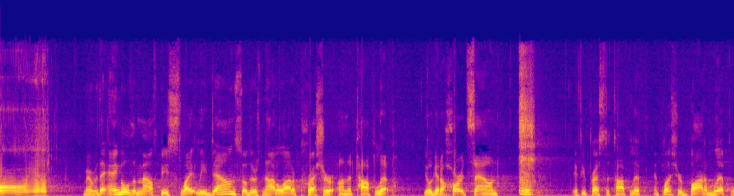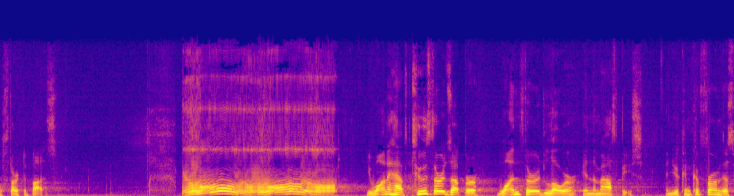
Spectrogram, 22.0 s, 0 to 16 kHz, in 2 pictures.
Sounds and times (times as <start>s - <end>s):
Speech: 1.2s - 8.0s, 8.6s - 12.0s, 16.5s - 22.0s.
